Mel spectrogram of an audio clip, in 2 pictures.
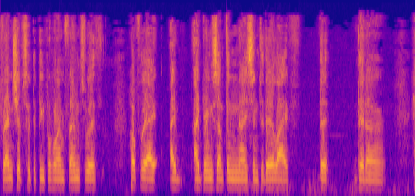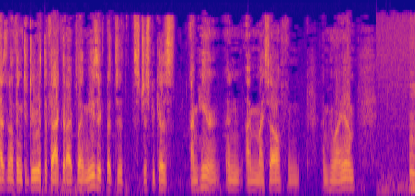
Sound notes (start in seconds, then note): none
